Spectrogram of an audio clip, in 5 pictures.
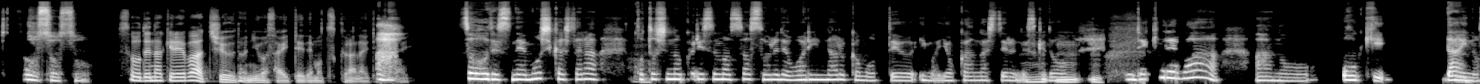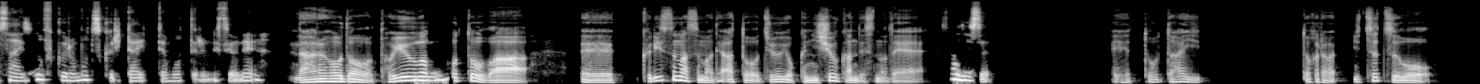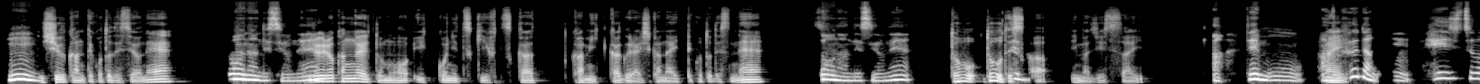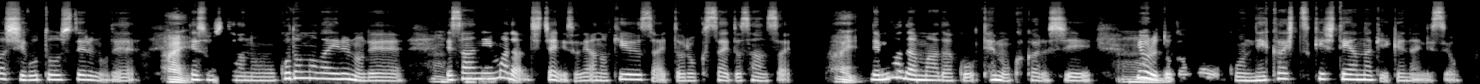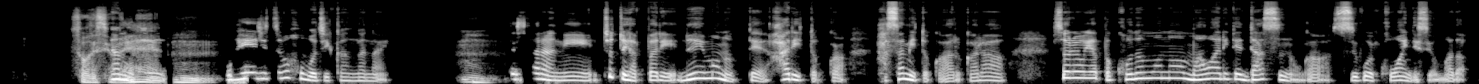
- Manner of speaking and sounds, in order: "ということは" said as "というはことは"; unintelligible speech; other background noise; unintelligible speech
- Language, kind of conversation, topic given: Japanese, advice, 日常の忙しさで創作の時間を確保できない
